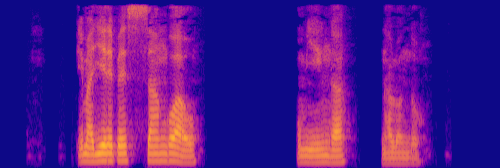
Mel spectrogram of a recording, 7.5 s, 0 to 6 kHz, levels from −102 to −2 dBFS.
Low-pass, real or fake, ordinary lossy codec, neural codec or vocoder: 5.4 kHz; fake; MP3, 32 kbps; vocoder, 24 kHz, 100 mel bands, Vocos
